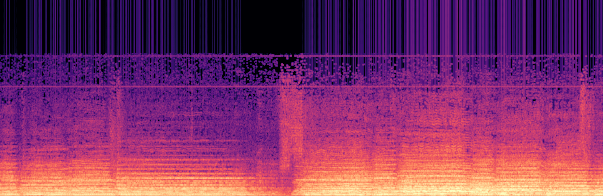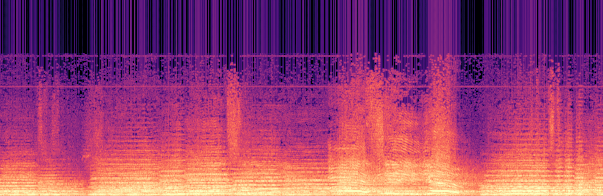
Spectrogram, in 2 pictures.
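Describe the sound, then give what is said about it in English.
A large crowd sings the university alma mater "Hark the Sound of Tar Heel Voices" at a memorial gathering, with arms joined. Sustained, slow phrases are sung together, with two short breaths between lines. “Now I ask you all to stand. Let us join arms and sing Hark the Sound of Tar Heel Voices.”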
